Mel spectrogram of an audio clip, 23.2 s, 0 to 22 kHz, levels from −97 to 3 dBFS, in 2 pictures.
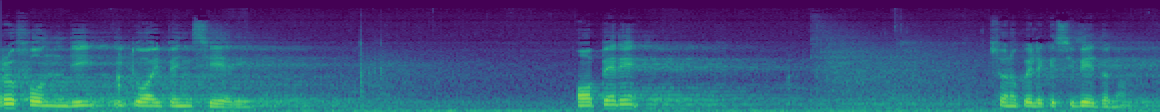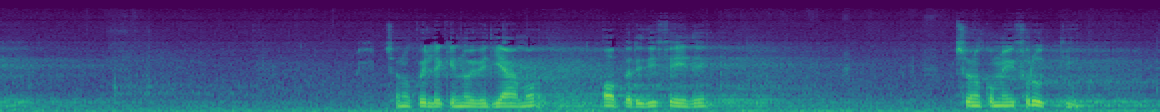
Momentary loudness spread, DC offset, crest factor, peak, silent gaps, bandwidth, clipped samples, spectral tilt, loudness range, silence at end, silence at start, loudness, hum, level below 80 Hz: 24 LU; under 0.1%; 20 dB; -4 dBFS; none; 10 kHz; under 0.1%; -6.5 dB/octave; 16 LU; 0 s; 0 s; -23 LUFS; none; -44 dBFS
